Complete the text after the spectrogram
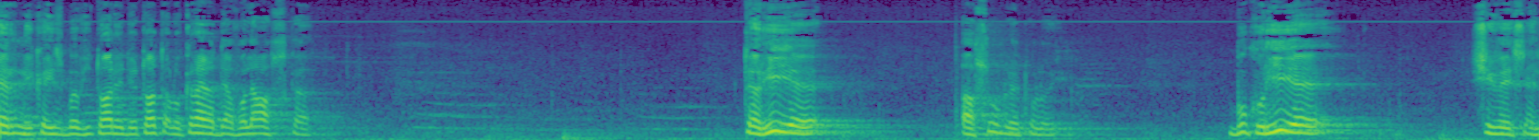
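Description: A man chants a prayer in a melodic voice, in an echoing hall.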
